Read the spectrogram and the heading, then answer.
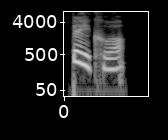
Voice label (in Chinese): "贝壳", Chinese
